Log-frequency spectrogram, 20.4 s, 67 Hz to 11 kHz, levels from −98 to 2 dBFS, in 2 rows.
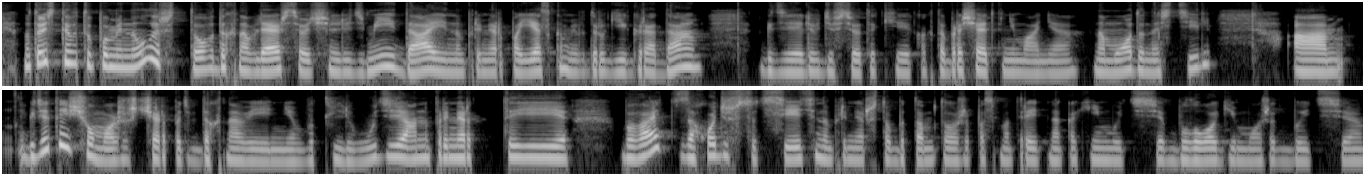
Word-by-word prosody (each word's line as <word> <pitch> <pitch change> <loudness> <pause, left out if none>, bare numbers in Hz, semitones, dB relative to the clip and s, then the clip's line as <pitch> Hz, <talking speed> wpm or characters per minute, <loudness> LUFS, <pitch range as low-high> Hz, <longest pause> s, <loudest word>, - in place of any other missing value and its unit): Ну, 220 - +1
то 265 - +7
есть 275 0 +6
ты 280 - +6
вот 270 - -1
упомянула, 230 +7 +4
что 185 -7 0
вдохновляешься 180 -3 +4
очень 160 +2 +1
людьми, 175 +7 -1
да? 175 +1 +6
И, 175 -1 +1
например, 165 0 -4
поездками 170 +1 -1
в 160 - -13
другие 165 0 -5
города, 175 +7 +1 0.4
где 165 -2 -3
люди 165 0 -6
всё-таки 160 0 -5
как-то 165 +2 -8
обращают 170 +1 +2
внимание 155 0 -6
на 165 -2 -2
моду, 175 +2 0
на 160 0 -5
стиль. 205 +10 -5 0.6
А, 170 -1 +8
м, 170 - -6 0.2
где 195 - +1
ты 390 - +5
еще 295 - +6
можешь 160 0 +1
черпать 170 -2 0
вдохновение? 150 -1 -5
Вот 155 +2 -12
люди, 170 +5 -4
а, 175 -2 +5
например, 185 0 +1 0.2
ты, 185 -2 +2 0.4
бывает, 190 - +5
заходишь 205 +2 0
в - - 0
соцсети, 170 +1 -1
например, 165 -1 -5
чтобы 165 +1 -4
там 160 -1 -4
тоже 160 -1 -6
посмотреть 160 0 -8
на 160 -1 -6
какие-нибудь 165 -1 -7
блоги, 160 0 -3
может 155 0 -8
быть, 155 +1 -9
165 Hz, 160 wpm, -31 LUFS, 160-185 Hz, 0.6 s, А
